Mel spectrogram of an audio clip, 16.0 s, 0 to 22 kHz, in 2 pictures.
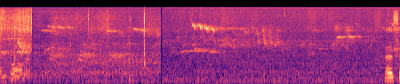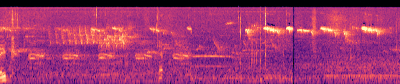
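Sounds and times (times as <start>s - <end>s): songbirds calling: 0.0s - 16.0s.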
